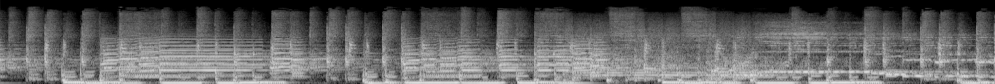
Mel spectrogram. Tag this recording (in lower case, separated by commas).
music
